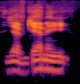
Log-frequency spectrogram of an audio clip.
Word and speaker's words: Yevgeny: However, the first noteworthy verse novel was Pushkin's Eugen Onegin, written in, or as the Russians would pronounce it, Yevgeny Onegin, written in 1831.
